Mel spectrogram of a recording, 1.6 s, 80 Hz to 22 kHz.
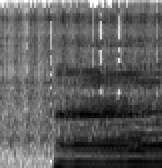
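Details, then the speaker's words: Fisher CR-W35T double cassette deck with replaced belts and no right channel: a steady harsh motor hum on spin-up. The motor is suspected bad. "Oh, that sounds like the motor's bad. That sounds like the motor's bad."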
